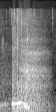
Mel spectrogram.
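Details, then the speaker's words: Older female hound dog that snores and wheezes a lot, asleep in the room: a single low, rough, breathy snore. "dog is in the room snoring again probably can hear that over there she's she's getting older she snores and wheezes a lot"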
